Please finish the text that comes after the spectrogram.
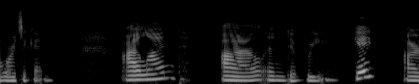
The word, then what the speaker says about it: debris: This word comes from French, which explains the silent S at the end. It's pronounced as debris. So the S is not, sounded at all.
